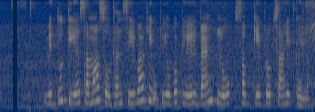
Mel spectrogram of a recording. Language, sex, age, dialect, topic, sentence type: Maithili, female, 25-30, Southern/Standard, banking, statement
